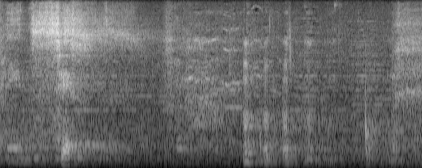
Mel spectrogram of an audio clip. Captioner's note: chuckling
